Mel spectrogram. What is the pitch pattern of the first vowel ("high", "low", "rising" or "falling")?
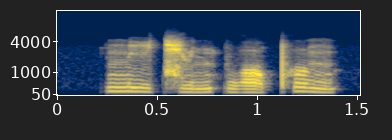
falling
